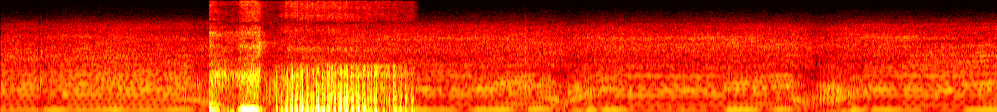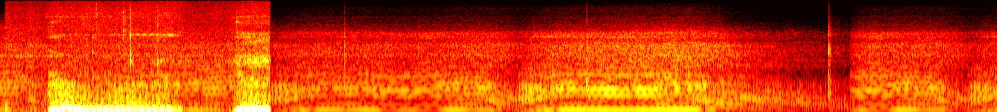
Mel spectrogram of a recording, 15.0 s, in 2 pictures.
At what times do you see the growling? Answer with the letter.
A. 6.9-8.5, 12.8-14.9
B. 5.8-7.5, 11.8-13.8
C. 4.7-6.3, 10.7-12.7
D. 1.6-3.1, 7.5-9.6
D.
